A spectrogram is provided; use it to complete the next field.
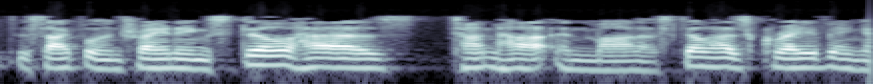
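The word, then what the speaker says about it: taṇhā: and because of his my pronunciation is going to be terrible no tana and mana tanha and Mana okay because of those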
